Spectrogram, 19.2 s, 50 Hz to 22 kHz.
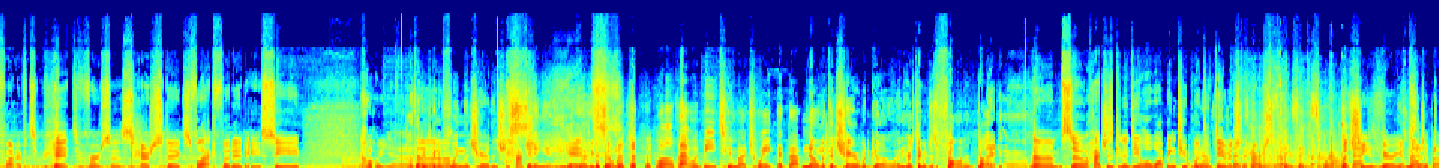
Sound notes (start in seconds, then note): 13.2 laughs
